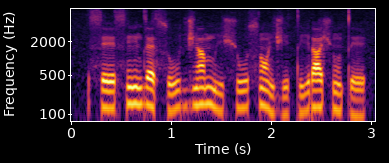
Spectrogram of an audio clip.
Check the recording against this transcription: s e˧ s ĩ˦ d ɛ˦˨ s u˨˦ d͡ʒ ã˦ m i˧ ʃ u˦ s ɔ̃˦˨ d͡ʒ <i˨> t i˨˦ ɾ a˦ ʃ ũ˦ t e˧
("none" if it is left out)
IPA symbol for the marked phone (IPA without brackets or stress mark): i˨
